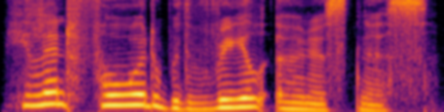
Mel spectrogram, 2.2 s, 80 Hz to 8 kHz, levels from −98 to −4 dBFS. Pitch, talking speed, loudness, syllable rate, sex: 205 Hz, 160 wpm, -16 LUFS, 4.4 syllables/s, female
